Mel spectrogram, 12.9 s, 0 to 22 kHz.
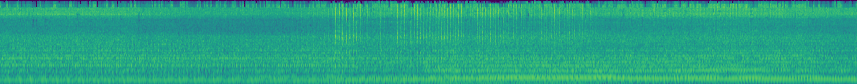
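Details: New Harbor Freight Predator 212 chipper shredder engine that had only run on choke, after fresh oil and fix; holds a steady even note, rises smoothly and settles, running clean without hunting or surging.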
